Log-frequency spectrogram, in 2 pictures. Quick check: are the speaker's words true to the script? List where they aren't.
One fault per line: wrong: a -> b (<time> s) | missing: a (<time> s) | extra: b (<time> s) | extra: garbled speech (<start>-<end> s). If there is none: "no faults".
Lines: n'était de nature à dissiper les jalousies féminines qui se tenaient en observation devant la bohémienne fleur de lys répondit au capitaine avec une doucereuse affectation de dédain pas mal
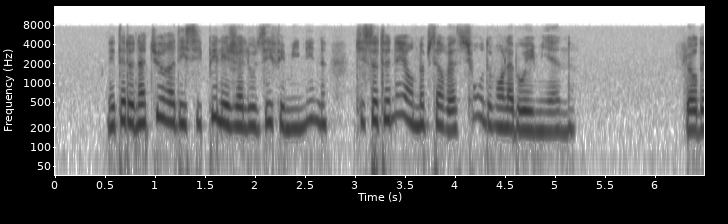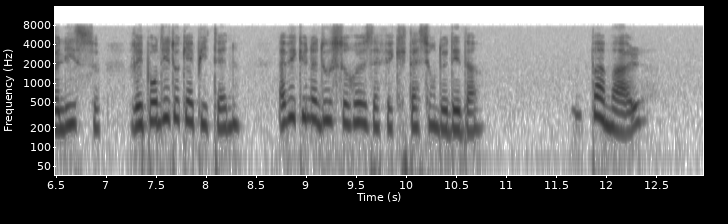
no faults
